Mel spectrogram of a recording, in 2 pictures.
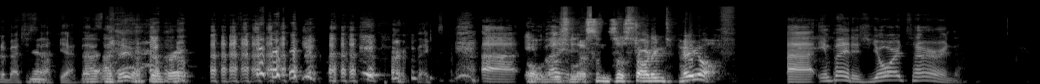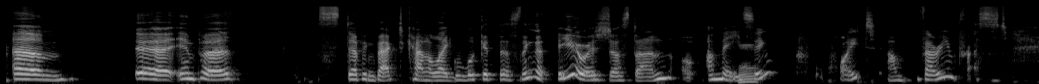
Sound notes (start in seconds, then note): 0.9 laughing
